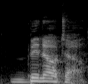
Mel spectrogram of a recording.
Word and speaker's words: Binotto: called it all you know Bono it's it's pronounce it for us now boto boto yeah see if we just said Chris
